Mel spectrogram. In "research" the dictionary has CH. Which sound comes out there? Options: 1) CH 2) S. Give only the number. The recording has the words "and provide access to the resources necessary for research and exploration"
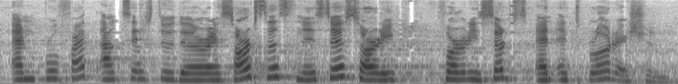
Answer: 2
